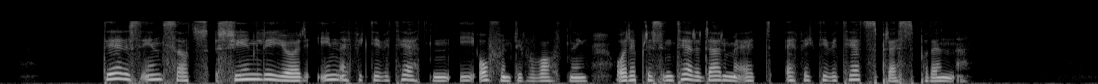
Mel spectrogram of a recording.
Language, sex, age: Norwegian, female, 49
